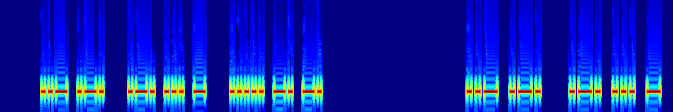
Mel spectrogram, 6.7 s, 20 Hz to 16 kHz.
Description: Morse code, heard as a keyed tone, about 34 wpm, 700 Hz. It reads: UR RST 5NN UR RST
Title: Speed-Racing Common QSO Phrases Encore - 28wpm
